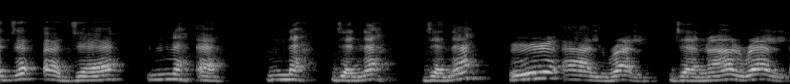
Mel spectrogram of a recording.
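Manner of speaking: जनरल built slowly, ज then न then रल; broken into sounds. Shown as a demonstration. Teacher shows children how to read, piece-by-piece जनरल. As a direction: separate each sound, then blend into a drawn-out जनरल. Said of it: "ऐसे तोड़ तोड़ के पढ़ेंगे".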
